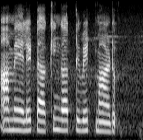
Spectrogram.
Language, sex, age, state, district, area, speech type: Kannada, female, 18-30, Karnataka, Bangalore Rural, rural, read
